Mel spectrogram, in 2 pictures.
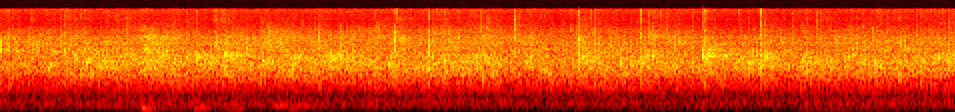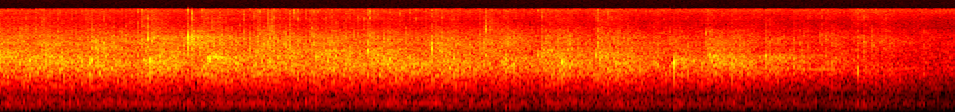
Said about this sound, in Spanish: Dale una ovación a Jesús, gracias.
